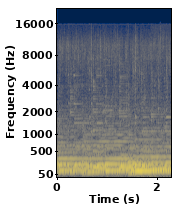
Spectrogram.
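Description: Instrumental background music: a steady run of sustained notes.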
